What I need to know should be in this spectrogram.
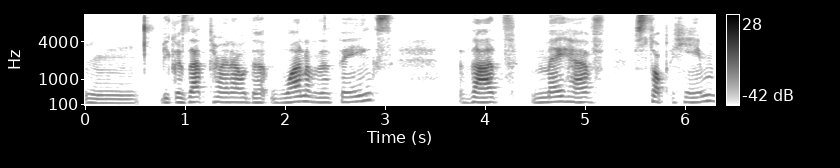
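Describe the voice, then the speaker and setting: A speaker with a non-native accent talks at a very slow pace, with fairly even intonation and long, frequent pauses. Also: woman, fairly low pitch for a woman. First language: not English. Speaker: life and business coach. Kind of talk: self-help talk to camera. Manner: halting, with many fillers.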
